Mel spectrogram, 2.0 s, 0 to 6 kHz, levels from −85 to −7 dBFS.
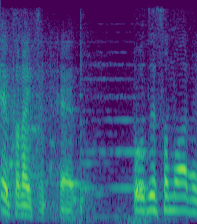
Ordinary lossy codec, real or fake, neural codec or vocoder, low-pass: none; fake; codec, 16 kHz, 0.5 kbps, X-Codec, HuBERT features, trained on balanced general audio; 5.4 kHz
